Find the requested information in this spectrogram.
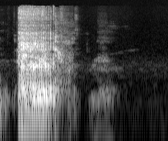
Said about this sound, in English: Yeah. Big fart.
